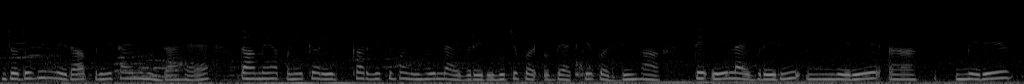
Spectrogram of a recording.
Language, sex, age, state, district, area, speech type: Punjabi, female, 18-30, Punjab, Shaheed Bhagat Singh Nagar, urban, spontaneous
